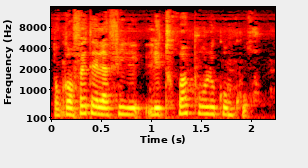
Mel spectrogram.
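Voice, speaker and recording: A woman's voice: medium pitch, fairly even intonation, a little fast, darkish tone, breathy edge. Chatty middle-aged woman showing crafts. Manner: chatty, many fillers, admiring. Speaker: crafting YouTuber. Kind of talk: casual show-and-tell vlog.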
